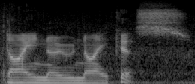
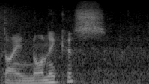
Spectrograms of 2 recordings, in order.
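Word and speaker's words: Deinonychus: that um you know when I was a kid the dinosaur magazines said it was pronounced they always separated it to dino nikus it's only recently in well I say recently but it's only since I've you know the the 2000s where I've been hearing it being pronounced as danicus and I don't know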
